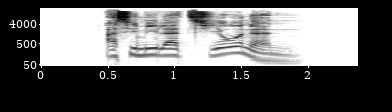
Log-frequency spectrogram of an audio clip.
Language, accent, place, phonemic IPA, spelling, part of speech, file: German, Germany, Berlin, /ʔasimilaˈtsi̯oːnən/, Assimilationen, noun, De-Assimilationen.ogg
- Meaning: plural of Assimilation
